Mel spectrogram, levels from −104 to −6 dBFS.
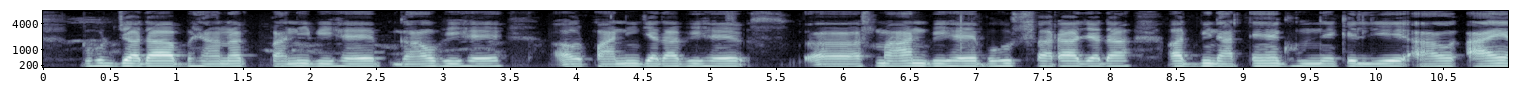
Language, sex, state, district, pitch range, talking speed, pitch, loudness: Hindi, male, Chhattisgarh, Sarguja, 135-140 Hz, 170 wpm, 140 Hz, -26 LUFS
